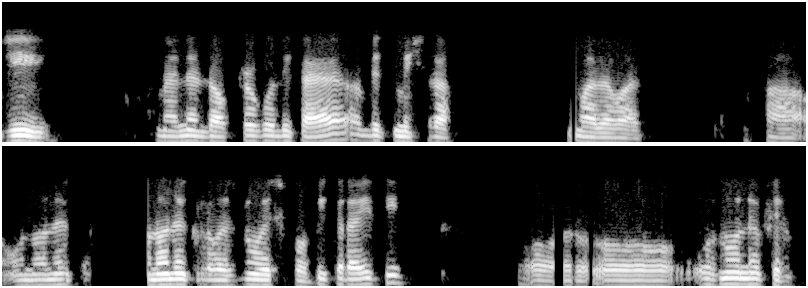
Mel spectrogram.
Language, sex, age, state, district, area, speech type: Urdu, male, 45-60, Uttar Pradesh, Rampur, urban, conversation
